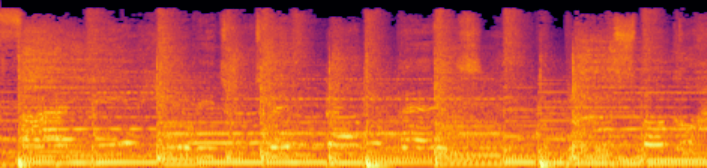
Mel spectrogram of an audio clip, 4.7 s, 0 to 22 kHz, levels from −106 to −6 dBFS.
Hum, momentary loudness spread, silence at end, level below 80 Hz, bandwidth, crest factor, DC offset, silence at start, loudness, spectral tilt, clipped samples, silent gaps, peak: none; 2 LU; 0 s; -24 dBFS; 18 kHz; 14 dB; under 0.1%; 0 s; -16 LUFS; -5 dB/octave; under 0.1%; none; 0 dBFS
